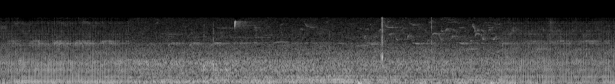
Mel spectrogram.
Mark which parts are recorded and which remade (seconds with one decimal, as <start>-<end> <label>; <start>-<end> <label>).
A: 0.0-1.3 remade; 1.3-5.0 recorded; 5.0-6.2 remade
